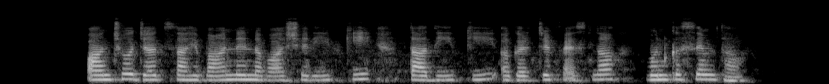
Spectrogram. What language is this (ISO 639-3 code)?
urd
